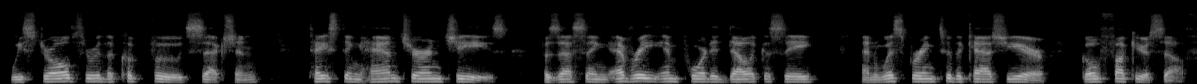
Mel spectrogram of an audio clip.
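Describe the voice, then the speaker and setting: A man taking part in a class on a video call, reading a poem aloud and then discussing it in a casual, halting way. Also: medium pitch. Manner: unhurried, restarts words, laughs while reading.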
